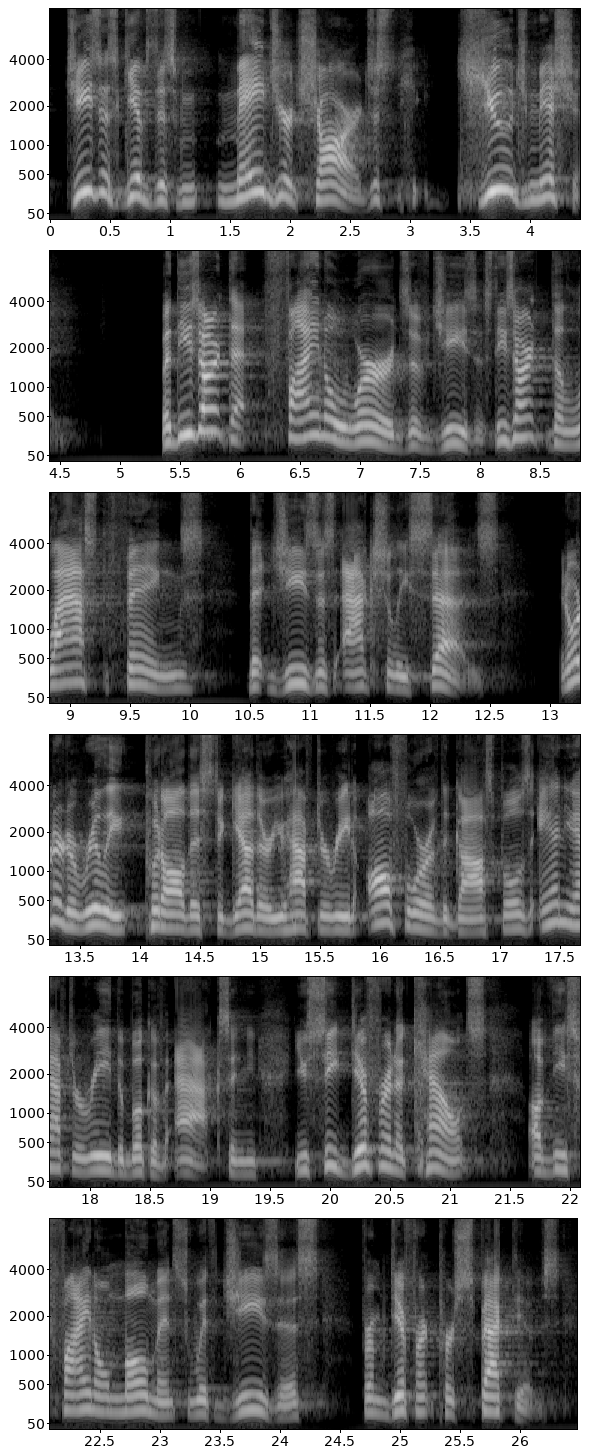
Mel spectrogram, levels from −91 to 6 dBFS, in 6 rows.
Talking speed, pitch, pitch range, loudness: 145 wpm, 180 Hz, 155-220 Hz, -25 LUFS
